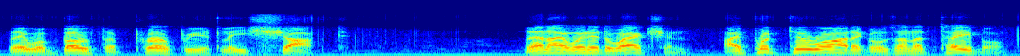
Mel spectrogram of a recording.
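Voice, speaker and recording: An actor playing a tough, cynical private investigator in a 1950s radio crime drama, clipped and hard-boiled. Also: male voice, on the high side, animated, a little fast, fairly bright tone, dry recording, lo-fi sound. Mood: matter-of-fact. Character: tough, cynical male private investigator narrating his case.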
